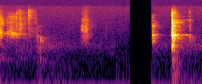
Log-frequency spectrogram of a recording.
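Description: Near silence, with one short faint click near the end.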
